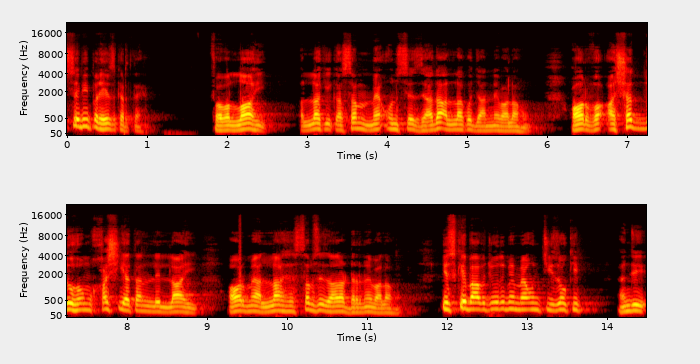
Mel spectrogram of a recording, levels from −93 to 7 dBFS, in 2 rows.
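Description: At 9.41 s a sharp snap, likely an electrical switching spike from a nearby arc, shows as a thin full-band vertical line on the spectrogram.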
